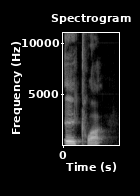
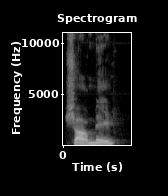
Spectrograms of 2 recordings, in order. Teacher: None of these are diphthongs — that is, none of them are the English ay.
